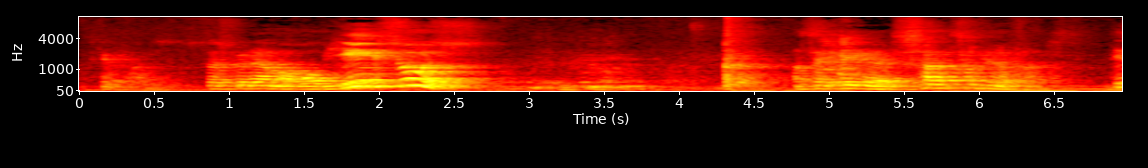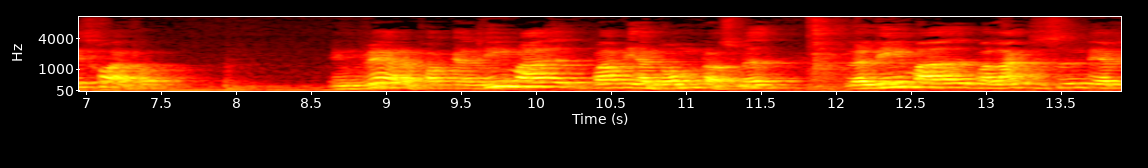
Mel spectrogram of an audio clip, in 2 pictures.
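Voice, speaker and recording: A man's voice: a little high, a little mellow, distant mic. An older man from West Jutland giving an earnest, heartfelt personal faith talk in a church, wandering and restarting as he goes. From West Jutland, Denmark. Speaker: lay speaker at a church gathering. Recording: very echoey church, voice from afar.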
